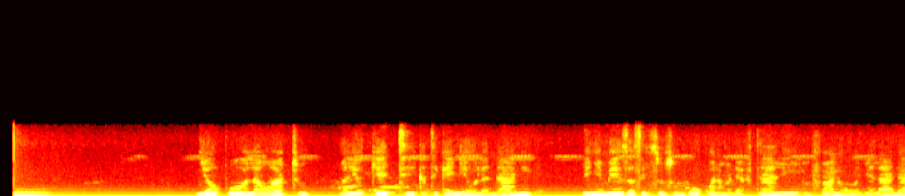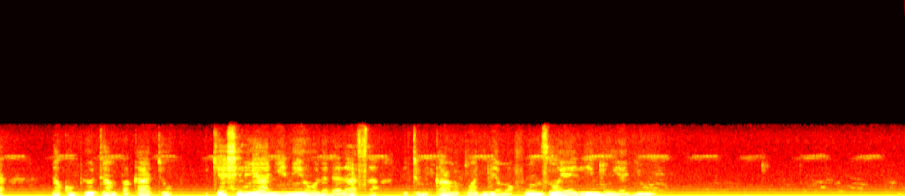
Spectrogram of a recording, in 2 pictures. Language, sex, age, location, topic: Swahili, female, 25-35, Dar es Salaam, education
